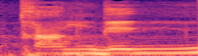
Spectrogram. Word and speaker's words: Kangen: atau Kang geng motor kanggeng ini bukan kangen bacanya Bapak Ibu sekalian ya kebetulan maksudnya Andika pula kayak nama sebuah band gitu kan Andika ya itu oke nah bacanya kanggeng artinya back to Origin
